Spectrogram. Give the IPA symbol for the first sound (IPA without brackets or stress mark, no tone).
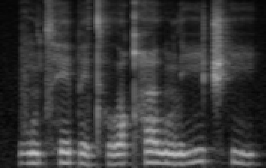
v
